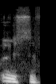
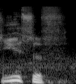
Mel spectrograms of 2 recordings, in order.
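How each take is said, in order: First: The name starts with a plain vowel sound. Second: The name starts with a Y sound. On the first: The speaker calls it wrong. "It's not" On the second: The speaker calls it right.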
